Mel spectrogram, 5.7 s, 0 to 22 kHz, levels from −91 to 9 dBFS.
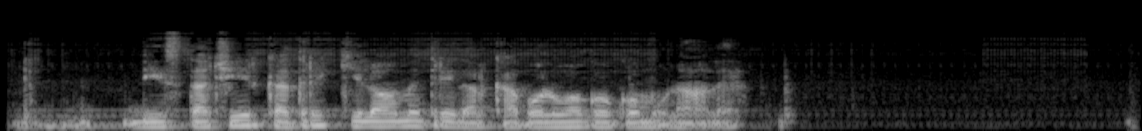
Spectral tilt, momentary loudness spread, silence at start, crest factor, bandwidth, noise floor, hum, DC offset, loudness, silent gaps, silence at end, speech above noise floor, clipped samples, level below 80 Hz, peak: -7 dB/octave; 12 LU; 0.05 s; 20 dB; 9.2 kHz; -72 dBFS; none; under 0.1%; -26 LUFS; none; 1.75 s; 46 dB; under 0.1%; -50 dBFS; -8 dBFS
